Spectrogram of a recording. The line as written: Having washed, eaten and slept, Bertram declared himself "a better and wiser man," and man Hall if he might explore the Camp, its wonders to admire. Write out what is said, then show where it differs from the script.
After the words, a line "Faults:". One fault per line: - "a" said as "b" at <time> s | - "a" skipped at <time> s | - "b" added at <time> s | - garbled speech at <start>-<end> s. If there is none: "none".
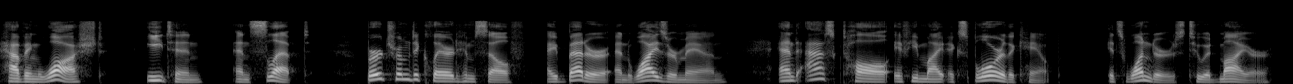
Having washed, eaten and slept, Bertram declared himself "a better and wiser man," and asked Hall if he might explore the Camp, its wonders to admire.
Faults:
- "man" said as "asked" at 8.0 s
